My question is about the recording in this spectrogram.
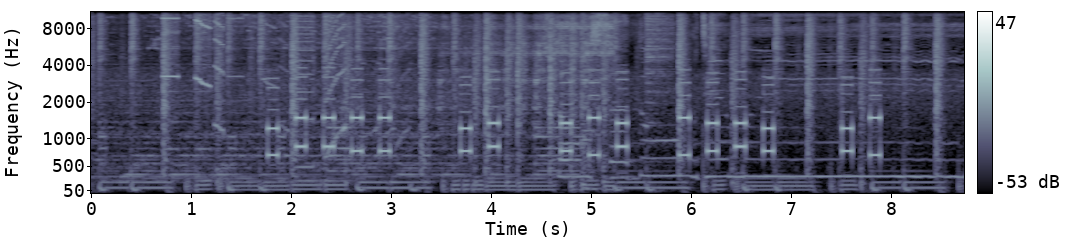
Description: DTMF, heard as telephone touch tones, dialled by machine, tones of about 100 ms. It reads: 19966 48 538 3584 43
